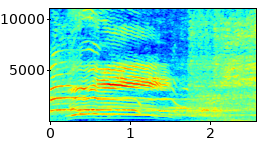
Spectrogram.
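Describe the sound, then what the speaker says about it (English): A large crowd at a Halloween Horror Nights event at Universal Studios Singapore screams and cheers loudly, with high whoops and shouted voices rising and falling together in a continuous roar. "Let me hear you scream!"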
